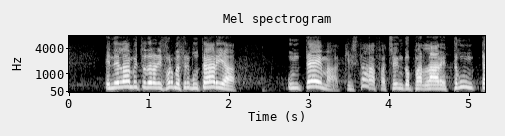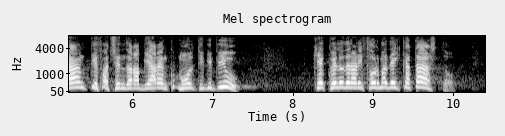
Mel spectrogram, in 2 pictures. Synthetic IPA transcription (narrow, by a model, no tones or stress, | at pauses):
ɛnːelːambit̪od̪elːaɾiformat̪ɾibut̪aːɾja | unt̪ɛːma̰k̟est̪afːat͡ʃɛnd̪oparlaːɾet̪unt̪ant̪iefːat͡ʃɛnd̪oarabːjaːɾeaŋkmolt̪id̪ipju | keɛkwelːod̪elːaɾiformad̪elkat̪ast̪o̰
